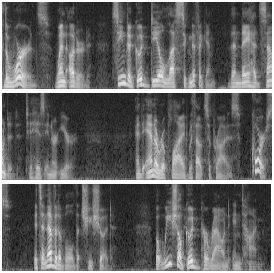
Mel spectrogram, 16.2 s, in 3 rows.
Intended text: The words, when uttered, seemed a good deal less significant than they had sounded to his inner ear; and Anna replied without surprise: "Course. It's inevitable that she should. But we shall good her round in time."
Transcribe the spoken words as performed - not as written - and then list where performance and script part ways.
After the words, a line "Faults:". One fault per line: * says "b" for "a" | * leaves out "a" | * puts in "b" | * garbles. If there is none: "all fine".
The words, when uttered, seemed a good deal less significant than they had sounded to his inner ear; and Anna replied without surprise: "Course. It's inevitable that she should. But we shall good her round in time."
Faults:
all fine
